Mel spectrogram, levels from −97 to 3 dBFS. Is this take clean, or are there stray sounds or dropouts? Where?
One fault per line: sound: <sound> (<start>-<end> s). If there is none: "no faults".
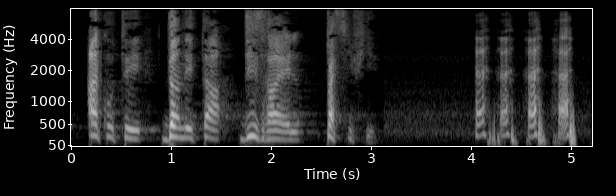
sound: laugh (4.0-5.1 s)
